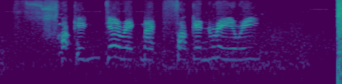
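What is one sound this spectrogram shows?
A man speaks tensely up close.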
